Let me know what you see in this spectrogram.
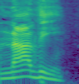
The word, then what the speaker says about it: nadie: A nadie. What's that? I don't say nadie. But it don't say yeah, right? N-A-D-I-E? – Nadie. – Oh, really? That's how you pronounce it?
